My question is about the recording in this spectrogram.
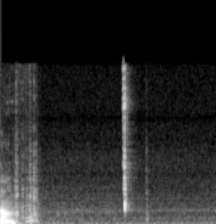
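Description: Near silence, broken once about a second in by a single short, sharp click from the plastic casing of a small thermoelectric mini fridge being handled.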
